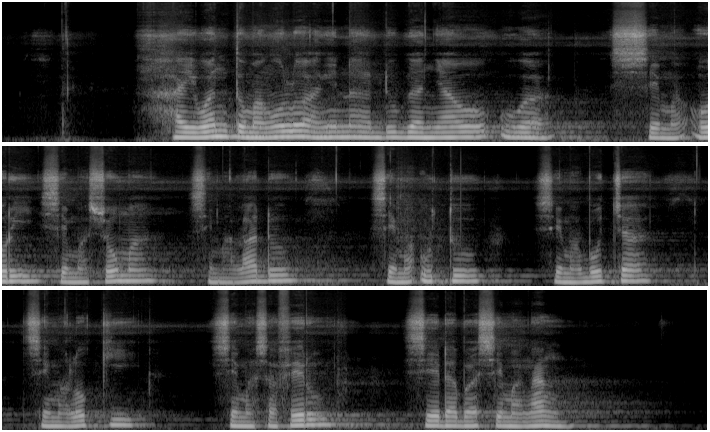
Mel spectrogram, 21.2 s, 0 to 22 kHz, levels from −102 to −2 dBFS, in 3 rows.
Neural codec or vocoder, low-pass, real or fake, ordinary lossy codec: vocoder, 44.1 kHz, 128 mel bands every 512 samples, BigVGAN v2; none; fake; none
